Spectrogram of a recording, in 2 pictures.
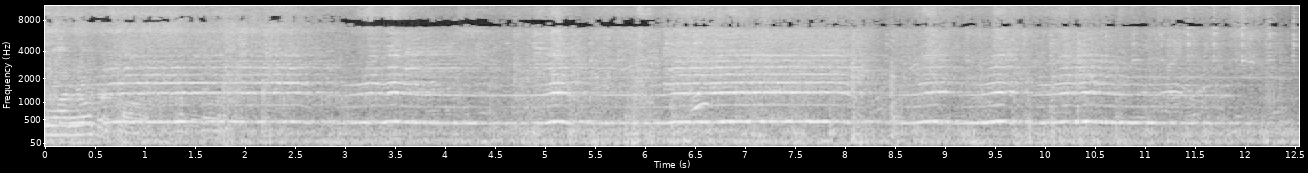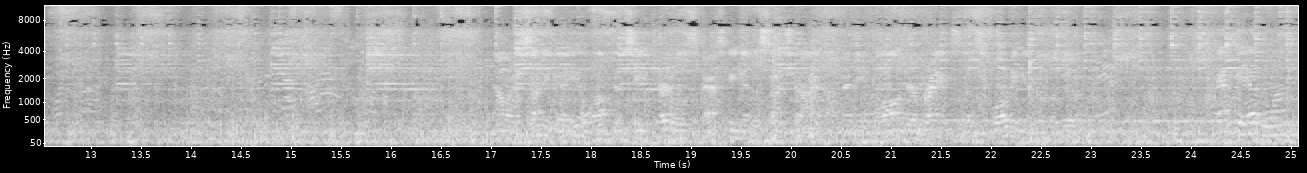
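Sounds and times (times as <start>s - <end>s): train cars rumbling: 0.0s - 25.0s
wheels clicking on track: 0.0s - 25.0s.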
